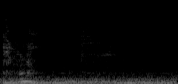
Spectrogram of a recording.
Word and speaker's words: colonel: Since he was in the military, maybe we can just call him Colonel. Colonel. Like popcorn.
